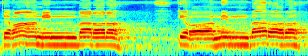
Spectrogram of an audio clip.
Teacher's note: اس کو ملائیں گے، تو جب ملائیں گے تو اقلاب ہوگا، اس میں تنوین میں نون ساکن پوشیدہ ہے، اس کا اقلاب ہوگا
